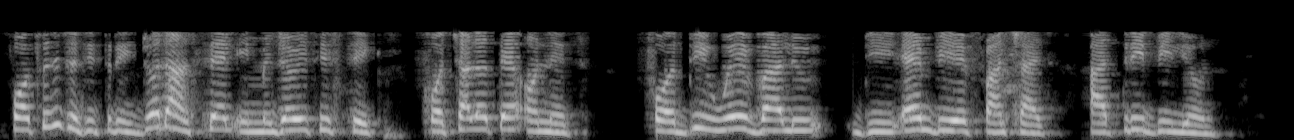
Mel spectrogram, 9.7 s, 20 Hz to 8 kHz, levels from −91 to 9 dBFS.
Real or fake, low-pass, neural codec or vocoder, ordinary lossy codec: real; 7.2 kHz; none; AAC, 16 kbps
